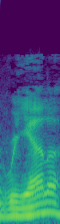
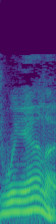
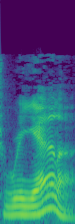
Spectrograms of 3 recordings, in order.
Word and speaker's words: Rihanna: Because I mispronounced the name a couple times. And friends of mine, I said Rihanna. Her name is Rihanna. In Barbados, it's Rihanna. It is.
